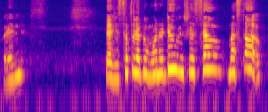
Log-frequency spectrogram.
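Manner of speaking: openly crying while telling the story. Real, not acted. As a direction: cry through the words, voice cracking. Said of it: "try not to cry".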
